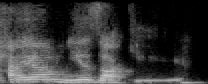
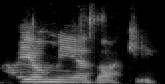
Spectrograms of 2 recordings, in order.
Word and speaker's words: Hayao Miyazaki: It's called Howl'ss Moving Castle, and it is a animated film from the legendary Tori, can you pronounce his name? Hayao Miyazaki. Hayao Miyazaki.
